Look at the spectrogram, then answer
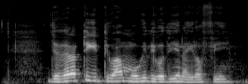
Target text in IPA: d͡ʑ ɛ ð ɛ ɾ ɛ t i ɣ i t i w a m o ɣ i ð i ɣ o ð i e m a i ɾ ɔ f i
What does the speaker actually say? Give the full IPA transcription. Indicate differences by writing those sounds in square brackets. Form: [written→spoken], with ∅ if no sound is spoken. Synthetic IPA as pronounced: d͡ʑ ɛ ð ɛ ɾ [ɛ→a] t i ɣ i t i w a m o ɣ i ð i ɣ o ð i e [m→n] a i ɾ ɔ f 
